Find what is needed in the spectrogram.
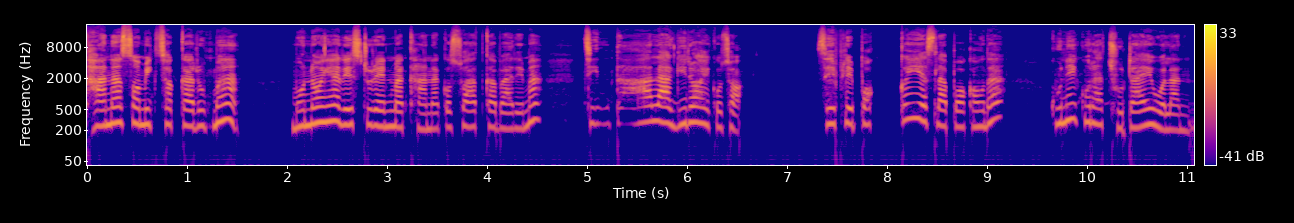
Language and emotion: Nepali, fearful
